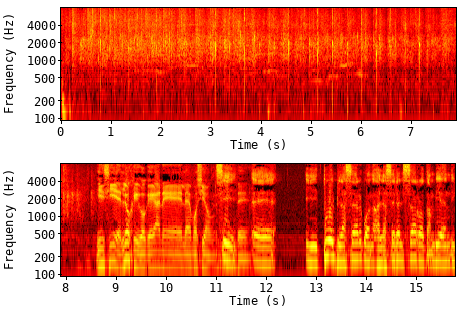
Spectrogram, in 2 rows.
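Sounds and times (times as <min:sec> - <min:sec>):
audience applause: 0:00.0 - 0:09.1
speech: 0:08.6 - 0:12.2, 0:12.8 - 0:15.7.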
